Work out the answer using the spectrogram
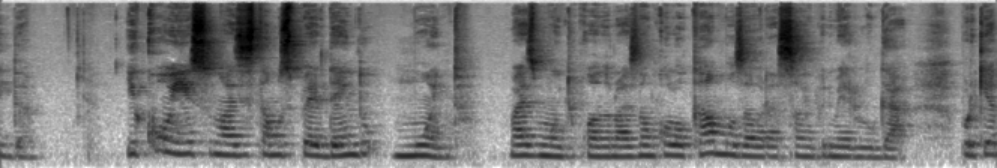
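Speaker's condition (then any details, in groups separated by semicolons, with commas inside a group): No condition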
